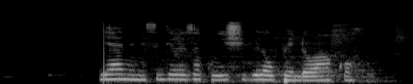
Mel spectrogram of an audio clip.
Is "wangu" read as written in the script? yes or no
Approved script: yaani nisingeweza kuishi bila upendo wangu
no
